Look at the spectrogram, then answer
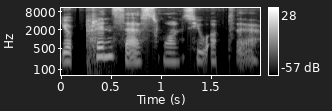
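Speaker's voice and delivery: soft half-whisper, very close to the ear. Voicing a character in the game, the game master half-whispers in the listener's ear. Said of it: "she'll whisper in your ear for this part".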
